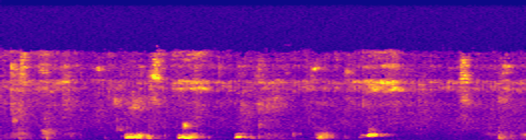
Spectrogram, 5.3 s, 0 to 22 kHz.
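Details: Labrador Retriever puppies, a litter of six born January 18, 2022, ten days old on a live puppy cam indoors, giving short whimpering squeaks in quick irregular bursts, about two per second, with quiet gaps between.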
